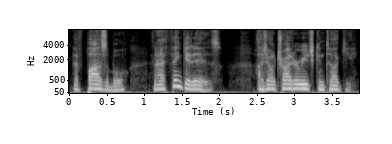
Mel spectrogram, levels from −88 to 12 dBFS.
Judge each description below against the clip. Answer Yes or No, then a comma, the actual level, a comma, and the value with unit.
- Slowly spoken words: No, average, 200 wpm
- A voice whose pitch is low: No, medium, 150 Hz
